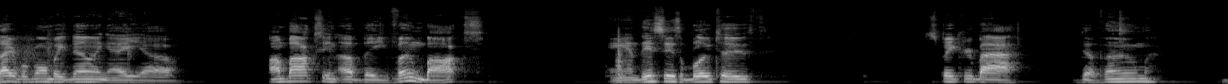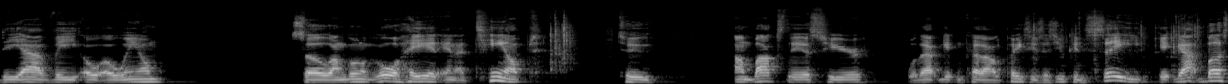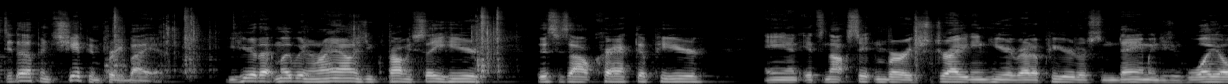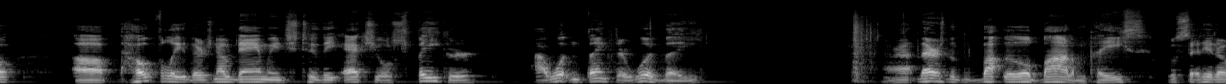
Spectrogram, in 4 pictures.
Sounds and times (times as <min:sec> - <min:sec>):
Speech: 0:00.0 - 0:01.8, 0:02.7 - 0:05.0, 0:06.1 - 0:07.7, 0:09.3 - 0:14.0, 0:15.2 - 0:17.8, 0:18.5 - 0:18.9, 0:19.6 - 0:31.6, 0:32.2 - 0:37.0, 0:37.6 - 0:41.6, 0:42.2 - 0:43.9, 0:45.6 - 0:49.1.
